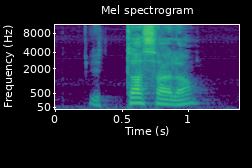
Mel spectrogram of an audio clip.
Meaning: 1. to be in contact with; to be connected with, to be associated with 2. to make contact with, to communicate with, to call (on the telephone) 3. to come to the point that
- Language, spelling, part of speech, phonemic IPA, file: Arabic, اتصل, verb, /it.ta.sˤa.la/, Ar-اتصل.ogg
